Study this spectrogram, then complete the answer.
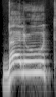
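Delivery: long drawn vendor shout; street vendor's call. Retold or imitated. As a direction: call out your wares on an empty beach. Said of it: "he starts shouting".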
